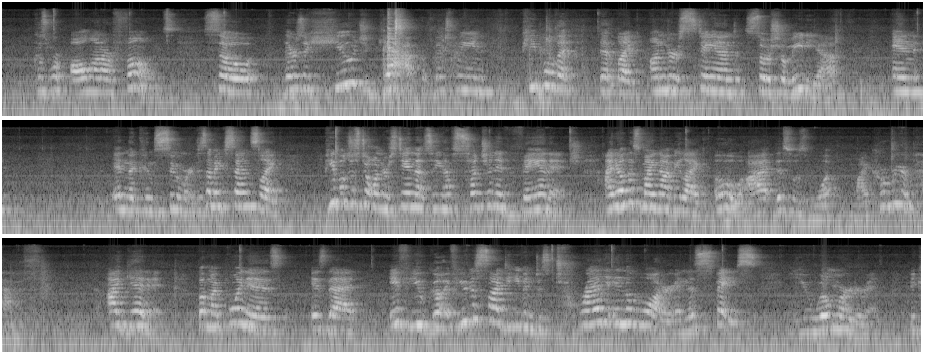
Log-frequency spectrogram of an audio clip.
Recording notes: had with 80 high school students in Spring Hill, Tennessee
